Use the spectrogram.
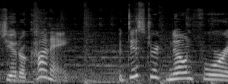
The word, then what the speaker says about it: Shirokane: Although spelled with the same characters, the district Rio is named after is pronounced Shirokane, a district known for its institutions and upper-class neighborhood.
